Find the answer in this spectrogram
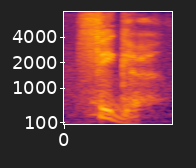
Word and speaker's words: figure: Figure, stress on the first, figure, and colour, colour.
